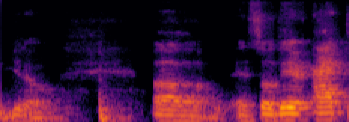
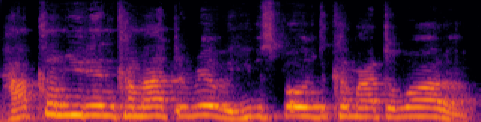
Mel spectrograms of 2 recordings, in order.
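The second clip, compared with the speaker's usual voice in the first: retold anguished plea; 8 semitones higher than usual. Citizen confronting the drowned man.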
